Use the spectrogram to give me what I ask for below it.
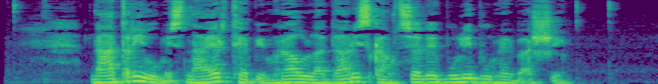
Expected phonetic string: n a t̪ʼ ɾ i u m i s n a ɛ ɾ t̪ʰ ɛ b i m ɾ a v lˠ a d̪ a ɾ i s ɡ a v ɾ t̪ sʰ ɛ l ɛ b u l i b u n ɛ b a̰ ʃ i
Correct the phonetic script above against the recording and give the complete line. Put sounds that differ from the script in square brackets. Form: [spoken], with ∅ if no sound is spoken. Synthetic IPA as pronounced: n a t̪ʼ ɾ i u m i s n a ɛ ɾ t̪ʰ ɛ b i m ɾ a v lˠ a d̪ a ɾ i s ɡ a v ɾ t̪ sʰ ɛ l ɛ b u l i b u n ɛ b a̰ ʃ i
